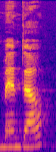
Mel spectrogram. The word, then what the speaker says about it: Maendel: Mandel.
